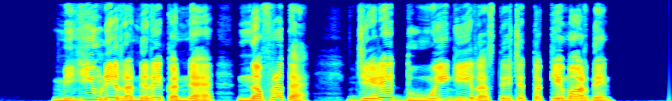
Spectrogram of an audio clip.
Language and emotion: Dogri, angry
